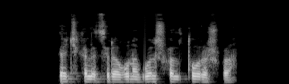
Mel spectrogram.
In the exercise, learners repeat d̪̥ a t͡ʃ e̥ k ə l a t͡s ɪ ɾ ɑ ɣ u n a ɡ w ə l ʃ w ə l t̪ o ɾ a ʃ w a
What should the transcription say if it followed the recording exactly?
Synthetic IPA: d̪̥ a t͡ʃ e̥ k ə l a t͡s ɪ ɾ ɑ ɣ u n a ɡ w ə l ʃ w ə l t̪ o ɾ a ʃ w a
